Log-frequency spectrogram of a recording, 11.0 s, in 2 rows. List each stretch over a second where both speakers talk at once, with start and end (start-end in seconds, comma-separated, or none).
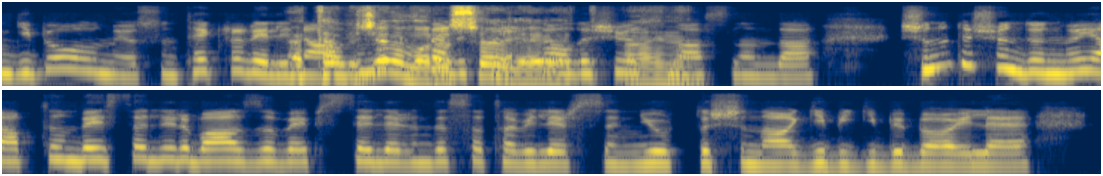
1.4-3.5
